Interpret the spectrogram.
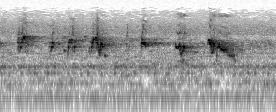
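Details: Common bulbul in Morocco in summer, one that sings every morning, giving a short series of mellow, slurred whistled notes, each one a quick falling phrase, spaced at roughly half-second intervals.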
